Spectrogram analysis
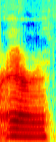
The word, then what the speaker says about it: Aerith: A lot of people debate whether my name's pronounced Eris or Aerith, but I go with either.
